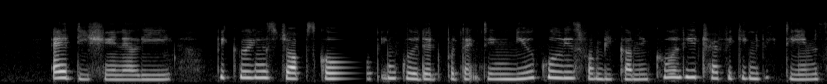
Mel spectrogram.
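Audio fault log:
3.31–3.70 s, call audio freeze. The speech stalls and the last sound is stretched into a fading buzz for about 355 ms, ending in a brief near-silence of about 10 ms. Packets were likely held up in transit, leaving the jitter buffer empty. When they arrive, the speech resumes from where it stopped, so nothing is lost. Everything after the freeze now runs about 355 ms late. Across the clip, the call path's audio stops at 8 kHz.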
